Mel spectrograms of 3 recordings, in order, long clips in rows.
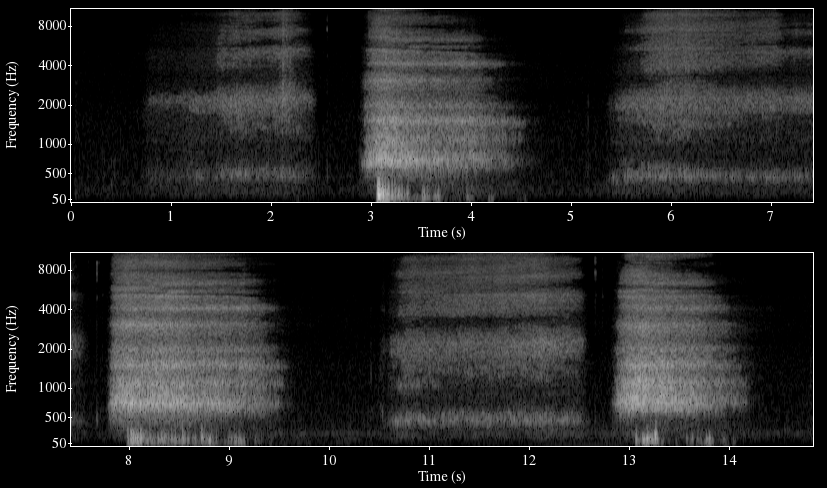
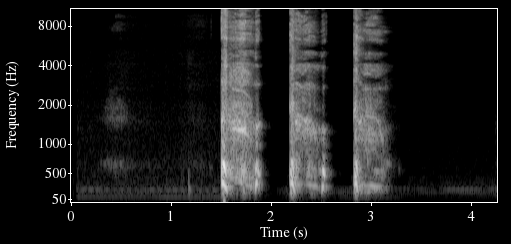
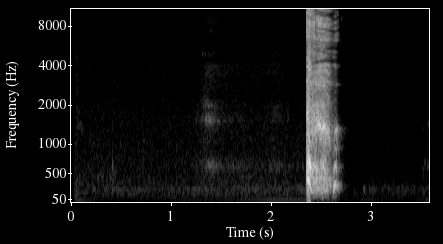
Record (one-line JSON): {"exhalation_length": "14.8 s", "exhalation_amplitude": 12117, "exhalation_signal_mean_std_ratio": 0.46, "three_cough_length": "4.3 s", "three_cough_amplitude": 32768, "three_cough_signal_mean_std_ratio": 0.28, "cough_length": "3.6 s", "cough_amplitude": 32768, "cough_signal_mean_std_ratio": 0.19, "survey_phase": "beta (2021-08-13 to 2022-03-07)", "age": "18-44", "gender": "Female", "wearing_mask": "No", "symptom_cough_any": true, "symptom_runny_or_blocked_nose": true, "symptom_shortness_of_breath": true, "symptom_other": true, "smoker_status": "Current smoker (11 or more cigarettes per day)", "respiratory_condition_asthma": true, "respiratory_condition_other": false, "recruitment_source": "Test and Trace", "submission_delay": "2 days", "covid_test_result": "Positive", "covid_test_method": "LFT"}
